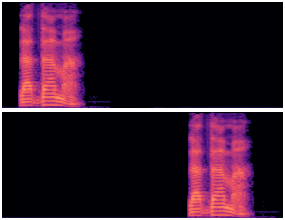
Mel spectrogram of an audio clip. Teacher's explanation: Notice that the softness of the D is like our TH.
